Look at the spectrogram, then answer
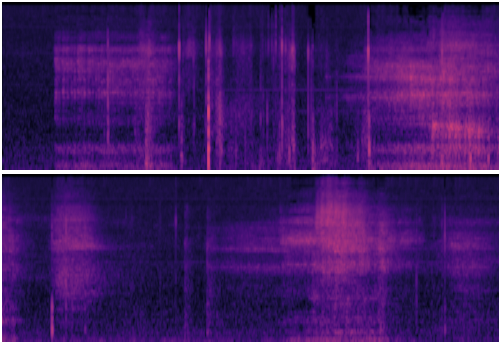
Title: Snoring people:)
